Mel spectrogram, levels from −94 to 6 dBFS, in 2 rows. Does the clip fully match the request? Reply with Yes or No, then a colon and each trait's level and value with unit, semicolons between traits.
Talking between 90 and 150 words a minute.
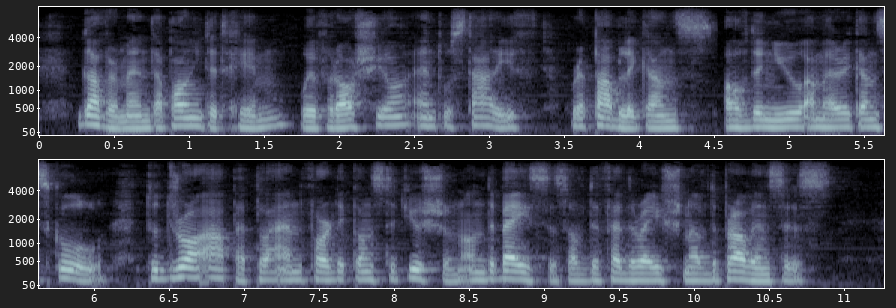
No: average, 160 wpm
